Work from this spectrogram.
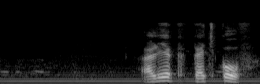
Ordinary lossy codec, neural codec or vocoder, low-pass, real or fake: MP3, 48 kbps; none; 7.2 kHz; real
